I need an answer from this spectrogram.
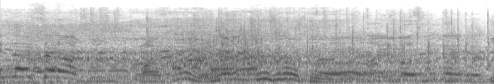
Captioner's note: haha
